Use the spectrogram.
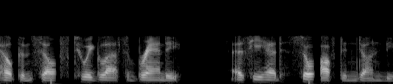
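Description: Speech over a telephone-band line, hit twice by packet loss with pitch repetition. Audio went missing for 90 ms at 0.51 to 0.60 s and 120 ms at 3.09 to 3.21 s. The receiver looped the last pitch period to bridge each gap, heard as a brief held, buzzy tone that fades before speech resumes.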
